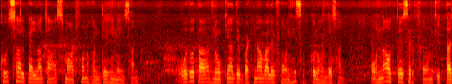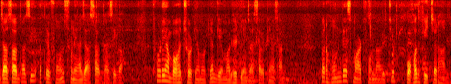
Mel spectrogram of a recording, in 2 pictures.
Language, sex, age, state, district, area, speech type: Punjabi, male, 18-30, Punjab, Patiala, urban, spontaneous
